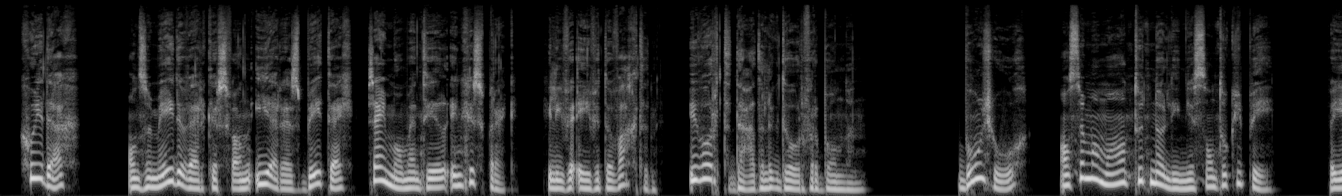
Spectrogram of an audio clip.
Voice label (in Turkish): Belcika Kadin Flemenkce; seslendirme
